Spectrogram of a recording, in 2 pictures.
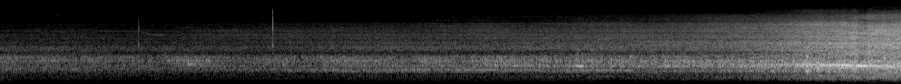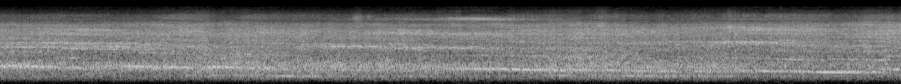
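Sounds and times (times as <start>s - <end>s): high-speed train passing: 0.0s - 18.0s
train whine falling in pitch: 4.0s - 18.0s.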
